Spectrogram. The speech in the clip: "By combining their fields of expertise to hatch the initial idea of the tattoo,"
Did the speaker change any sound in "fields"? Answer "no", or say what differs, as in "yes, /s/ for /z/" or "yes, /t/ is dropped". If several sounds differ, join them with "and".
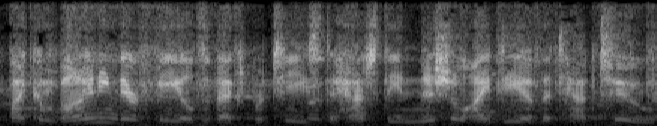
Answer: no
